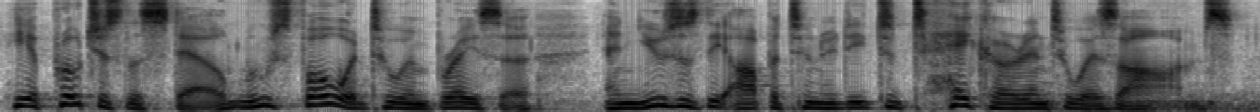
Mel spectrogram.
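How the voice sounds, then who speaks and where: A man's voice: medium pitch, big pitch swings, moderate pace, slightly rough. A man giving playful, theatrical scripted narration as the storyteller of an audio drama.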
